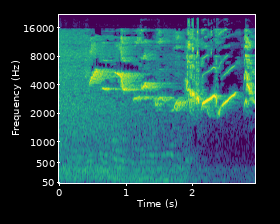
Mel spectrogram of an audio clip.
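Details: Captive Oriental magpie-robin singing at home: a long, soft high whistle followed by a loud flurry of bright slurred whistles and a sharp buzzy note.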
